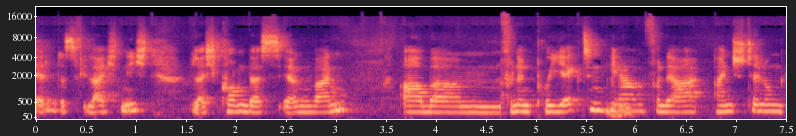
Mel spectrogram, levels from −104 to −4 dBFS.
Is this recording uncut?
no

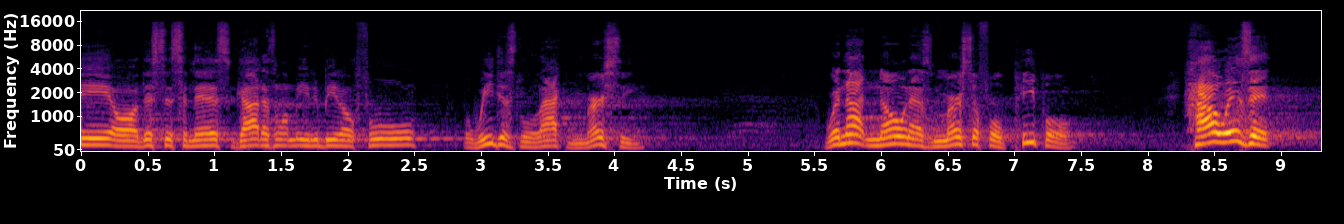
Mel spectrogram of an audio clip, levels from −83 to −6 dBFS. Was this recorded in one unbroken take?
yes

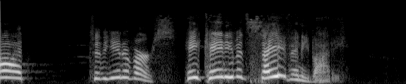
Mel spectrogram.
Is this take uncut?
no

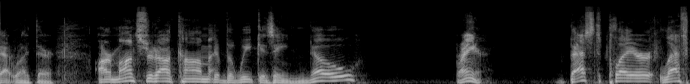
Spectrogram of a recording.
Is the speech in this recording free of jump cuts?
no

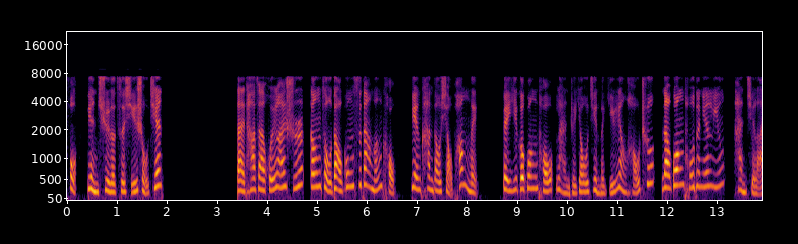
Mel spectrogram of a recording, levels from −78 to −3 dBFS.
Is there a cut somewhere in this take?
yes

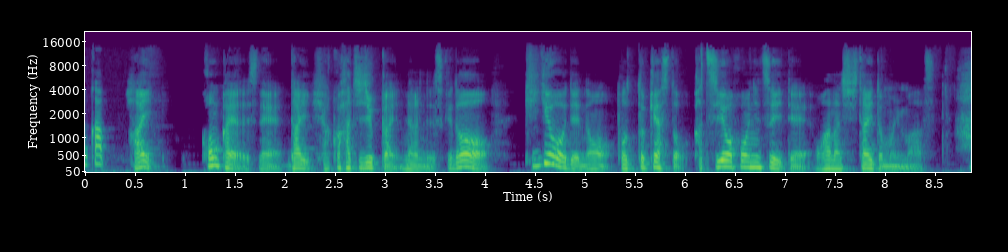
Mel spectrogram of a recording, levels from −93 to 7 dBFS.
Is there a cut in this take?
no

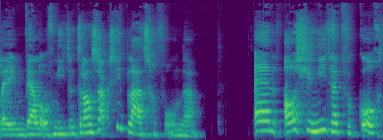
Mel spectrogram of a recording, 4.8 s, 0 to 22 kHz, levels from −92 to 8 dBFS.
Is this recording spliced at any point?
no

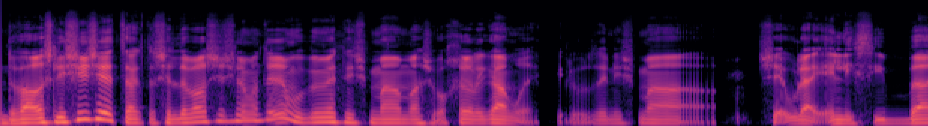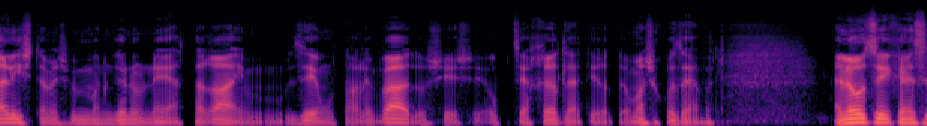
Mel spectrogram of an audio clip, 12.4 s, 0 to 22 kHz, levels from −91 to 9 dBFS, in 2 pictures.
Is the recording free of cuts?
no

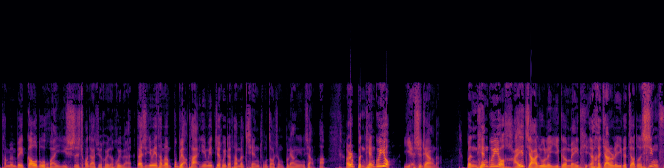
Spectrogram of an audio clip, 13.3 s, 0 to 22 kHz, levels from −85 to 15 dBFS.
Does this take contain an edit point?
yes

